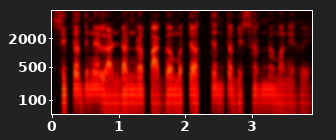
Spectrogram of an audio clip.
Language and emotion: Odia, sad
